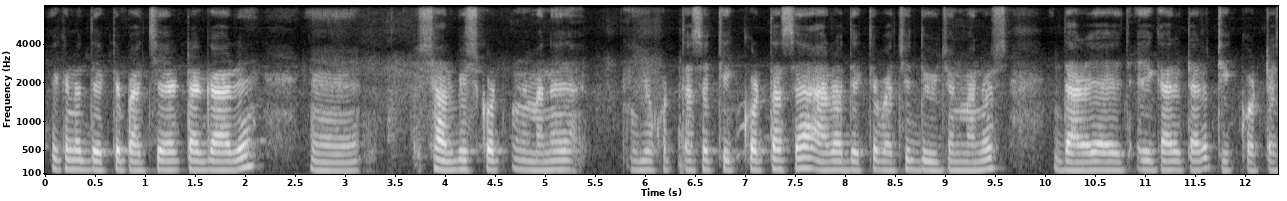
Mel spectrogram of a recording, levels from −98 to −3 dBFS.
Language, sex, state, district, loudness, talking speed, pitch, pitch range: Bengali, male, Tripura, Unakoti, -20 LUFS, 115 wpm, 160 Hz, 155-165 Hz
